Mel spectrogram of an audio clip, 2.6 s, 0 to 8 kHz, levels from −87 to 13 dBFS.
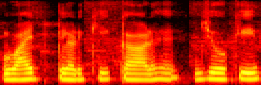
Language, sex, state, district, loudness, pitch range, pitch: Hindi, male, Bihar, Patna, -17 LUFS, 145-155 Hz, 150 Hz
